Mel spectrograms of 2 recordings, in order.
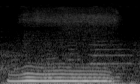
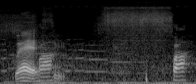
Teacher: A diferença é que um vibra e o outro não vibra.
